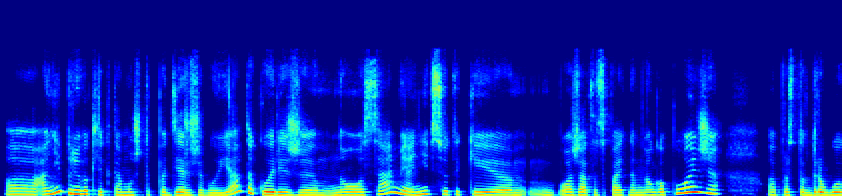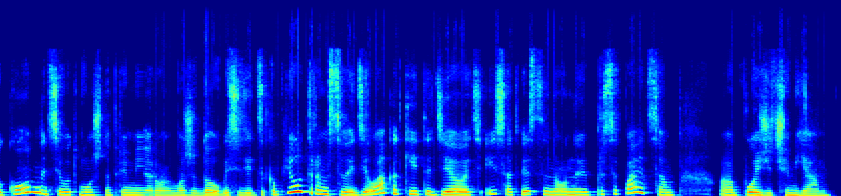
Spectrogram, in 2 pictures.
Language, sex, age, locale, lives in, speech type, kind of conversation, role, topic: Russian, female, 35-39, ru-RU, Estonia, conversation, podcast, guest, Как вы обычно заботитесь о качестве своего сна?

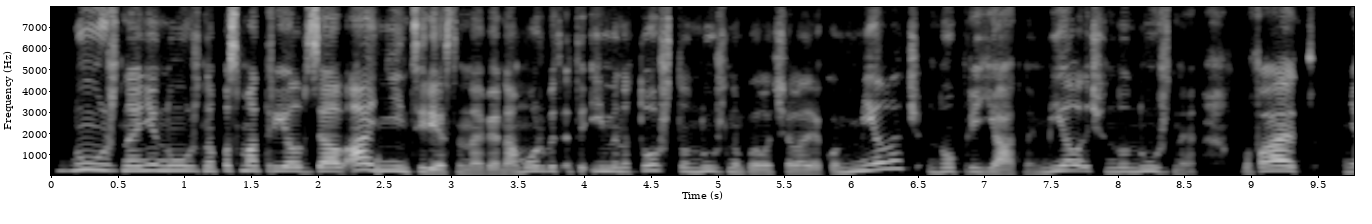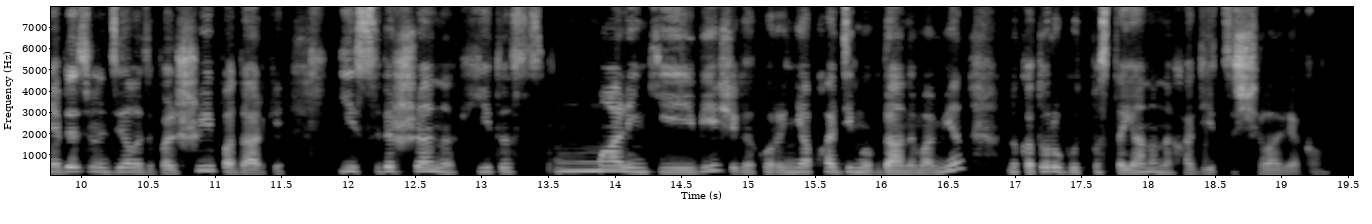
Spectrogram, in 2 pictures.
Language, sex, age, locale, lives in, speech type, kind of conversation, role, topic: Russian, female, 40-44, ru-RU, United States, conversation, advice, advisor, Как мне научиться выбирать подарки для разных людей?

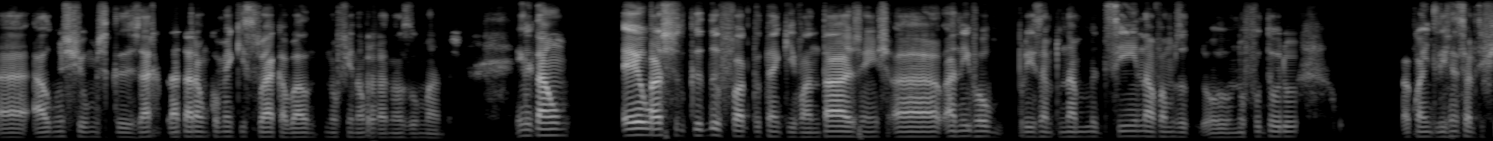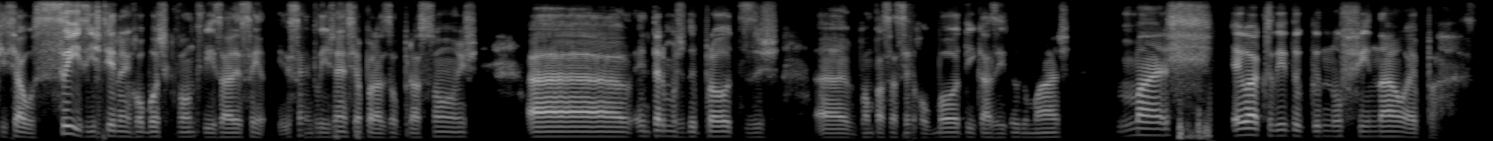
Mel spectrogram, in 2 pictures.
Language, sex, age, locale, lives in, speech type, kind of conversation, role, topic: Portuguese, male, 25-29, pt-PT, Portugal, conversation, unstructured, none, Você acha que os avanços tecnológicos trazem mais vantagens ou riscos?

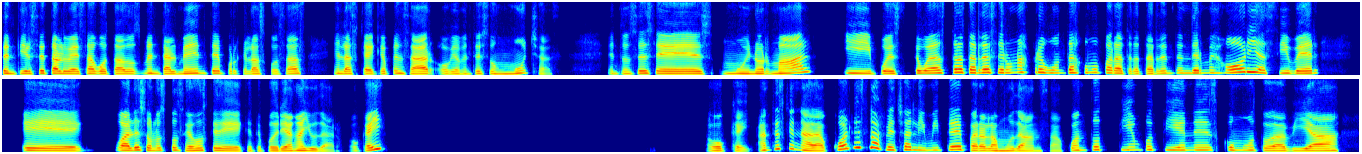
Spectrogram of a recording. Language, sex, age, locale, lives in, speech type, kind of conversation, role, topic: Spanish, female, 20-24, es-EC, United States, conversation, advice, advisor, ¿Cómo puedo manejar el estrés de empacar y coordinar una mudanza de larga distancia?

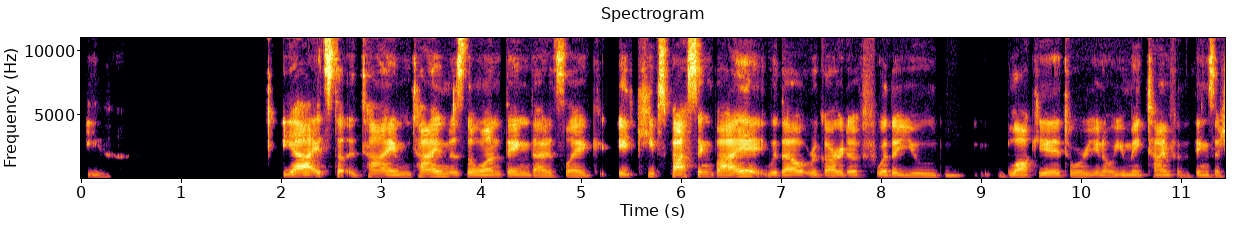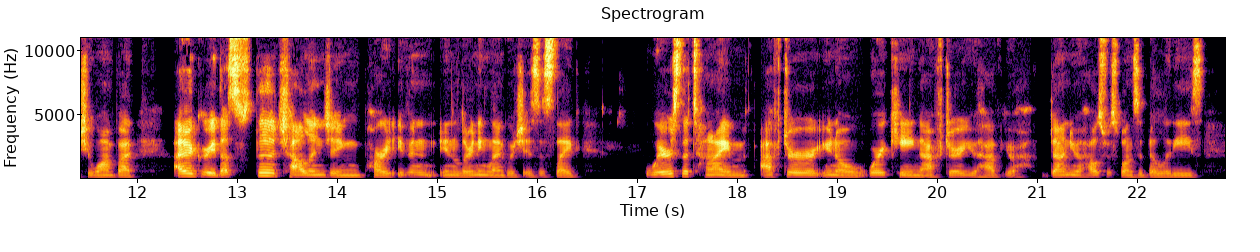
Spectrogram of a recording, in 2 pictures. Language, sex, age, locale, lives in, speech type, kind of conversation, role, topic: English, female, 30-34, en-CA, Canada, conversation, unstructured, none, What are you working toward in your life right now, and what inspires you to pursue it?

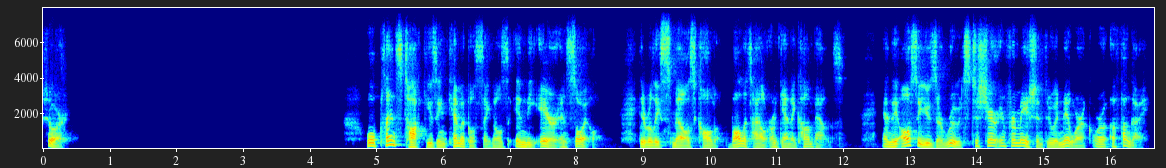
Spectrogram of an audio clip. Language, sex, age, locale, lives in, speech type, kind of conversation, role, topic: English, male, 35-39, en-US, United States, read, expert-assistant, expert, How do plants communicate with each other?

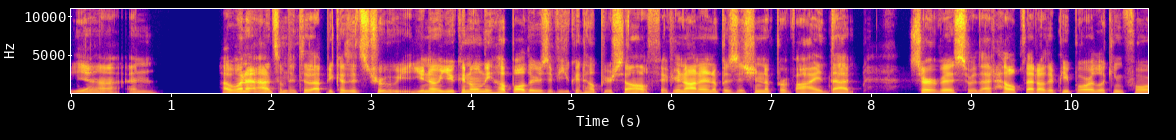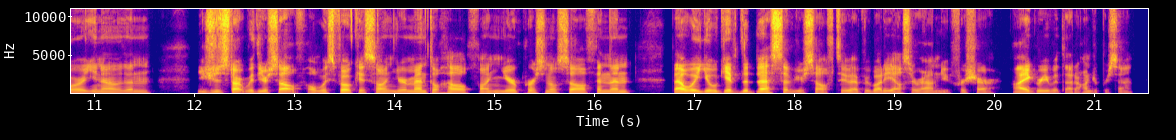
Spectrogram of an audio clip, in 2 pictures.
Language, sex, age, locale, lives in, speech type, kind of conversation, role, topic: English, male, 30-34, en-US, United States, conversation, podcast, guest, How does volunteering help strengthen and connect communities?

